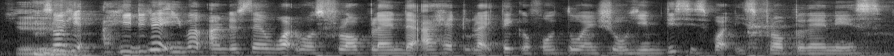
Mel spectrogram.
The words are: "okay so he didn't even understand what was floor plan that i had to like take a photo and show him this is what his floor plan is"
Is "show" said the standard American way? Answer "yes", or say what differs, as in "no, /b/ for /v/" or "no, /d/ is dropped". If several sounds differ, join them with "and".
yes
